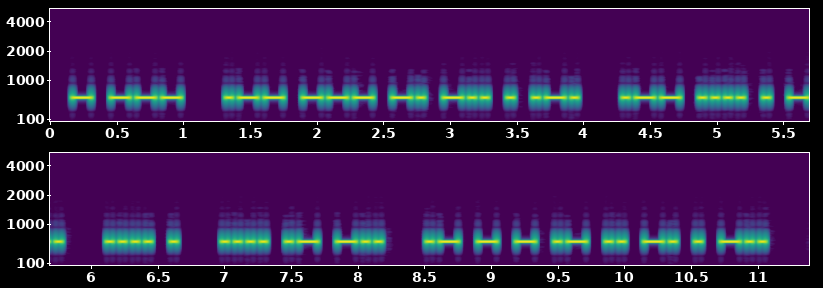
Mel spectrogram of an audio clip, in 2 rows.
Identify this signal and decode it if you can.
Morse code, heard as a keyed tone, about 25 wpm, 600 Hz. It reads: TO WONDER WHEN HE HAD ATTAINED
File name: the old man and the sea part 1 25wpm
